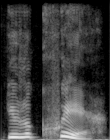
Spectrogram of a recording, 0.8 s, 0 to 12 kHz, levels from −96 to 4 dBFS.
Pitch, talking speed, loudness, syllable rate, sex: 250 Hz, 220 wpm, -15 LUFS, 4.1 syllables/s, female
